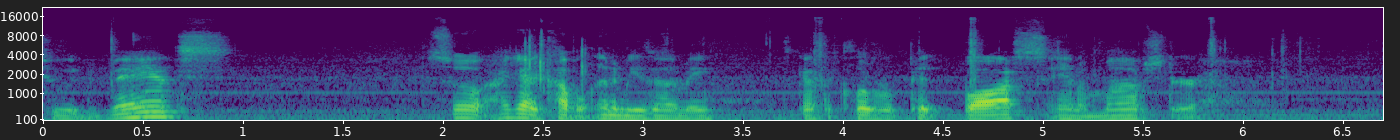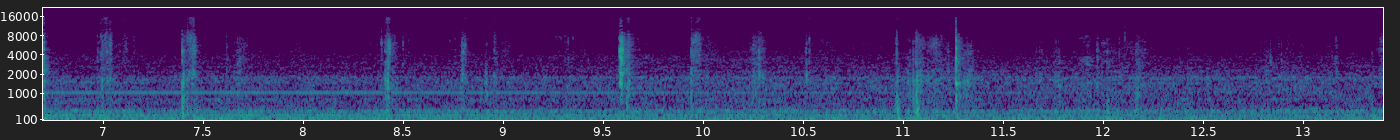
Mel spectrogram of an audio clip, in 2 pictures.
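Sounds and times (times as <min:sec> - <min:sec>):
speech: 0:00.0 - 0:01.0, 0:02.0 - 0:06.0
steady low electrical hum: 0:00.0 - 0:13.4
deck of cards being shuffled: 0:03.7 - 0:13.4.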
